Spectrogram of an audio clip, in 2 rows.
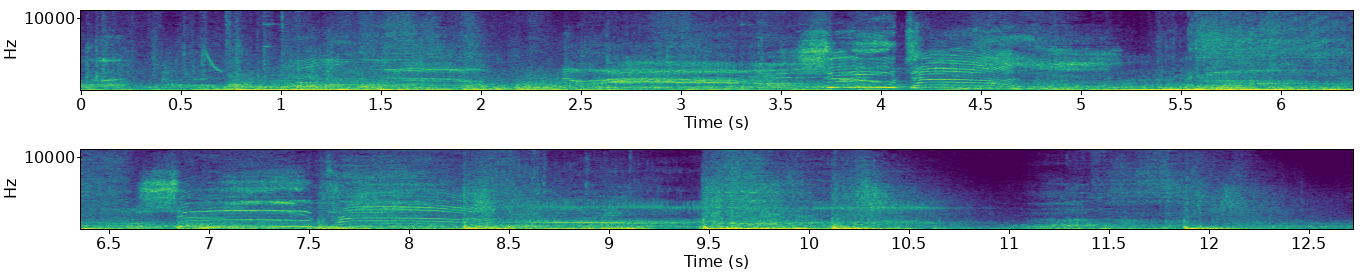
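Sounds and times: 
raptors bellowing roars: 0.0 - 12.0.

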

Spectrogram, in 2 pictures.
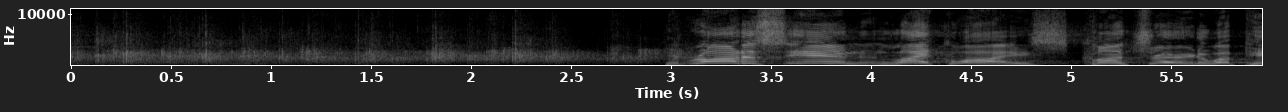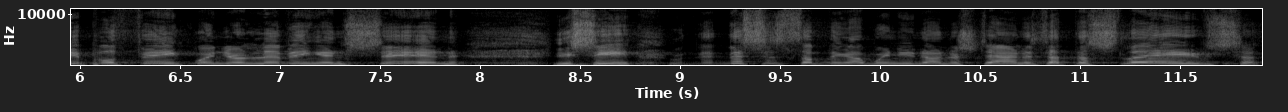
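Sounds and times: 
audience clapping hands: 0.0 - 3.7
speech: 3.0 - 11.8.

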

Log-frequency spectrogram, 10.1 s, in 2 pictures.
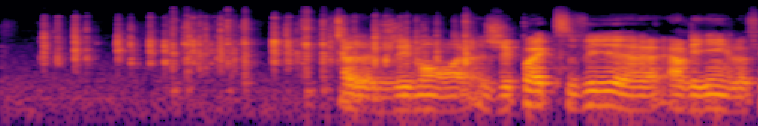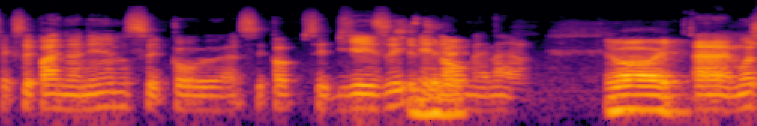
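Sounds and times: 
typing a Google search on a computer keyboard: 0.2 - 3.3
speech: 2.3 - 10.0.

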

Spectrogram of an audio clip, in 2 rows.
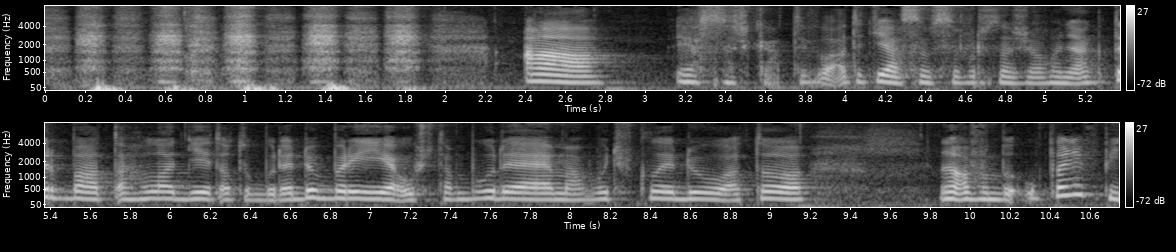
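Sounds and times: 
person imitating a dog's panting: 0.0 - 2.0
speech: 2.4 - 10.7.

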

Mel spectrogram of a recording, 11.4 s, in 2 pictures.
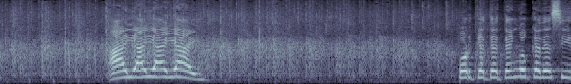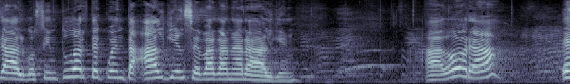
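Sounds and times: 
audience applause: 0.0 - 4.6
speech: 1.1 - 2.2, 4.6 - 8.8, 10.0 - 11.4.

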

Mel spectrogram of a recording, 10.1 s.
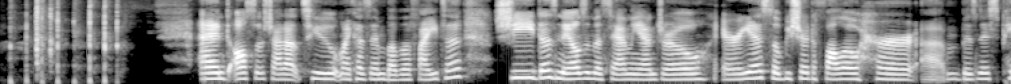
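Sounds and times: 
small round of applause: 0.0 - 1.2
speech: 2.0 - 10.1.

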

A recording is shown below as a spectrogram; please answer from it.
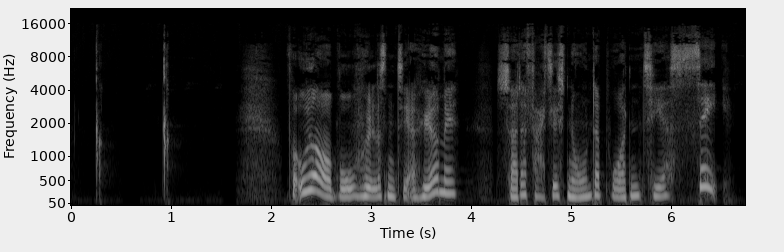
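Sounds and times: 
tongue clicks: 0.0 - 1.2
speech: 2.2 - 6.7.

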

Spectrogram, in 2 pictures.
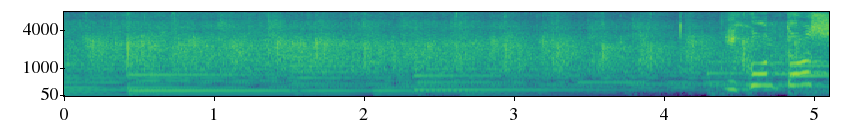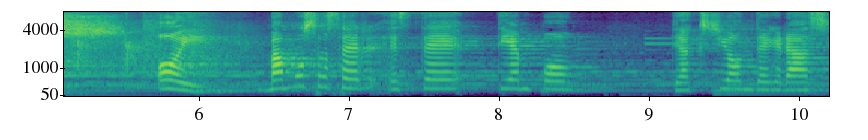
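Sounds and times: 
loud sustained audience applause: 0.0 - 6.3
low keyboard or organ chords: 0.0 - 10.1
speech: 4.4 - 8.6, 9.2 - 10.1.

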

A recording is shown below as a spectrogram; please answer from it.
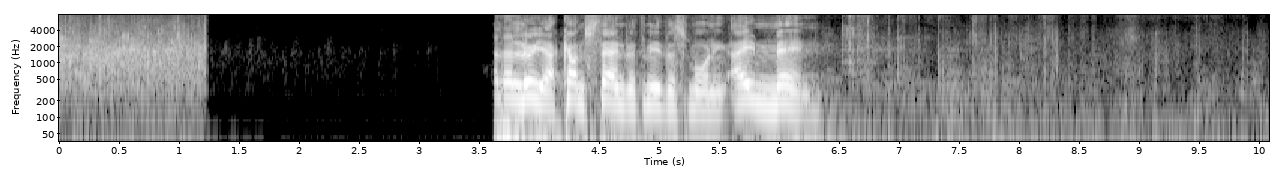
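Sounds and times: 
crowd clapping: 0.0 - 2.5
speech: 3.6 - 6.4.

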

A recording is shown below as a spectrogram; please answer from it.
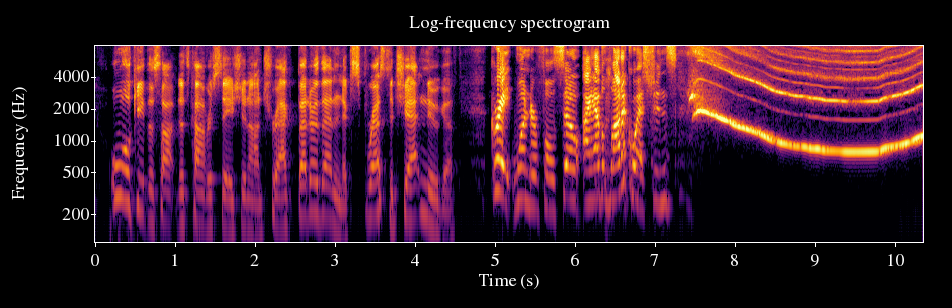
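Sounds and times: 
speech: 0.2 - 7.6
slide whistle: 7.4 - 10.3.

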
